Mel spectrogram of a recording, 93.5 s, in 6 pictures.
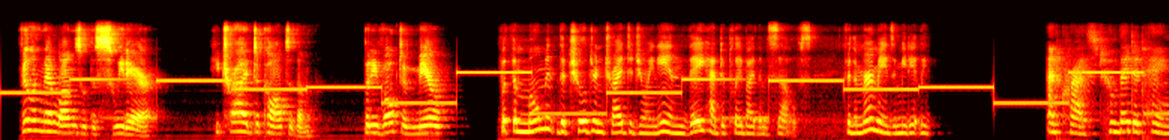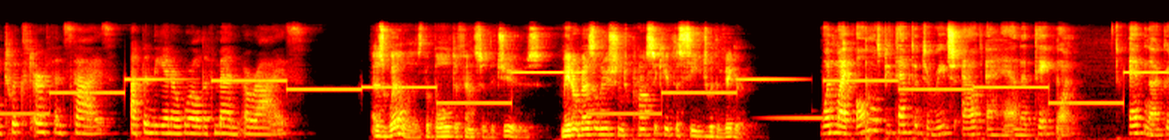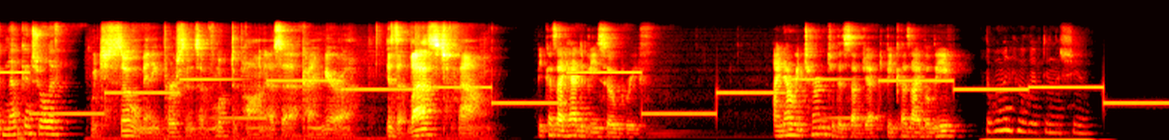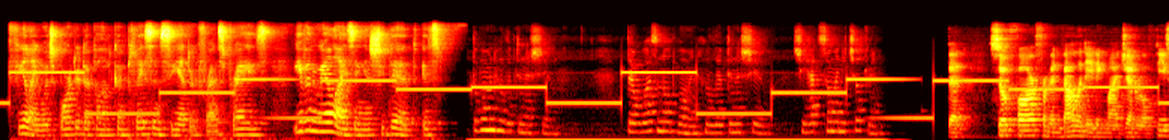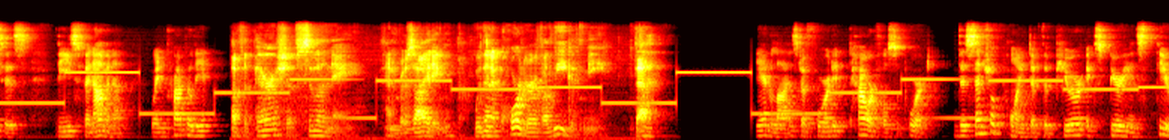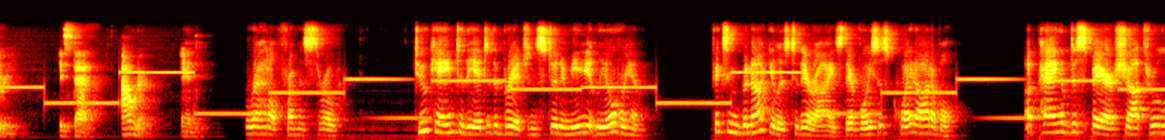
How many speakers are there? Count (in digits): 8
